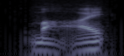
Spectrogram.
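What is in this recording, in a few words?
"mai", Chinese, third tone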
